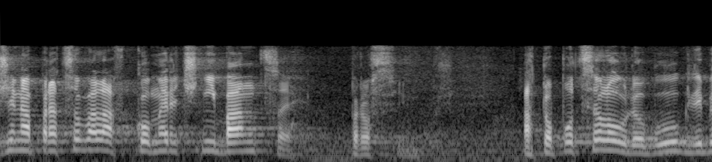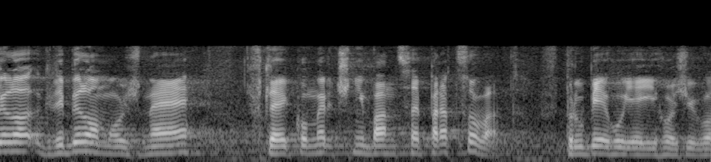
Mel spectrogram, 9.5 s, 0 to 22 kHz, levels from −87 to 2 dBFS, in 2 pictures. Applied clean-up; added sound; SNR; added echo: none; none; none; none.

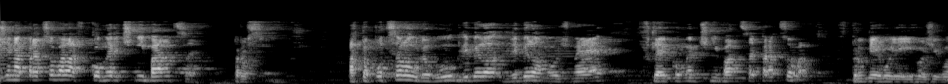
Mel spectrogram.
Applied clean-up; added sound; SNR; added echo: classical method WPE with log-MMSE.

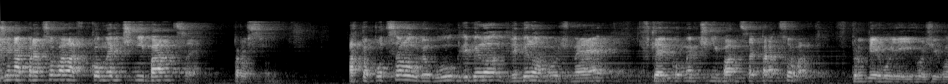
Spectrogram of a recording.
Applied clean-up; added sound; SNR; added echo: neural separator model SepFormer DNS4.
